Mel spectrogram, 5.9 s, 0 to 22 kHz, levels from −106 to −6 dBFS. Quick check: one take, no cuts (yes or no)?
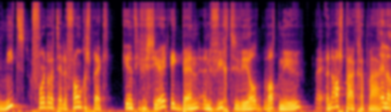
no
